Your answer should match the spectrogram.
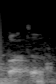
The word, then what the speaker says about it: Bato: No, my last name is Bato. That's good to know. Yes. Rhymes with Vato. Yep. The whole thing. Bato.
